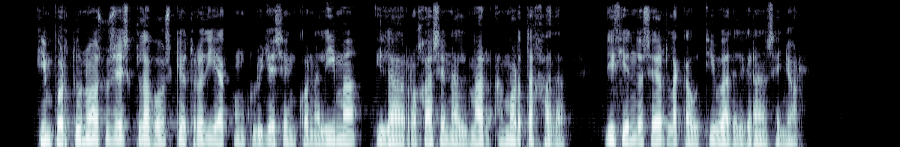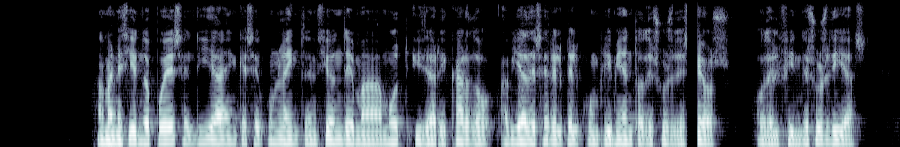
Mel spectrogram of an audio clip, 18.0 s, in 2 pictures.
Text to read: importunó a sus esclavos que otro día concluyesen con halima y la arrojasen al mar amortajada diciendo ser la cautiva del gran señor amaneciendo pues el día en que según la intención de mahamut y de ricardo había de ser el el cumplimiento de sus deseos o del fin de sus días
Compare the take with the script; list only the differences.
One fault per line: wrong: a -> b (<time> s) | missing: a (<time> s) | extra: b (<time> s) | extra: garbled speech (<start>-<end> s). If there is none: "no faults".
no faults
